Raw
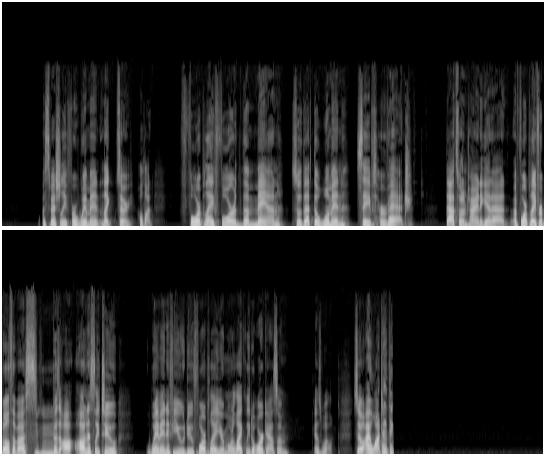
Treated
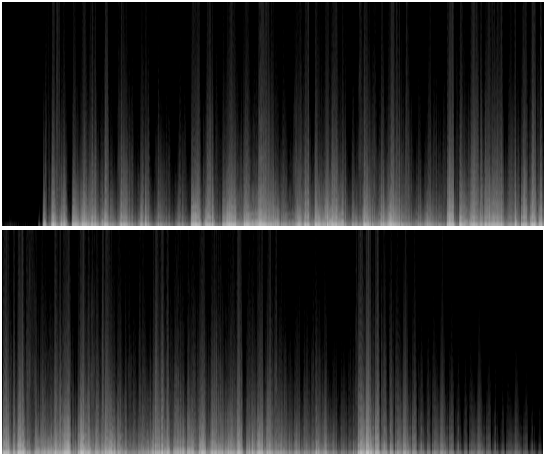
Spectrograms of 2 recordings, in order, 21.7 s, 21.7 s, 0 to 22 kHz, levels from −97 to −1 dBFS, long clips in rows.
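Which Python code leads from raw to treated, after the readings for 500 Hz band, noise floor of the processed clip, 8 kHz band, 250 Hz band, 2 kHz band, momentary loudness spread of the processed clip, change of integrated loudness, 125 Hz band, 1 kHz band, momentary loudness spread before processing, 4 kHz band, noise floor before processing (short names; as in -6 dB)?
-14.5 dB, -67 dBFS, -16.0 dB, -5.0 dB, -14.0 dB, 15 LU, -9.5 dB, +0.5 dB, -13.5 dB, 13 LU, -15.0 dB, -80 dBFS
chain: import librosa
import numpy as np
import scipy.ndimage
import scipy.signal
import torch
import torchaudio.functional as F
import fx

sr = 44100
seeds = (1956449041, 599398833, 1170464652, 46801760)

p1 = fx.rattle_buzz(x, sr, strikes_db=-42.0, level_db=-33.0)
p2 = p1 * np.sin(2.0 * np.pi * 480.0 * np.arange(len(p1)) / sr)
p3 = 10.0 ** (-20.0 / 20.0) * np.tanh(p2 / 10.0 ** (-20.0 / 20.0))
p4 = p2 + (p3 * 10.0 ** (-4.0 / 20.0))
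p5 = fx.air_absorb(p4, sr, metres=120.0)
p6 = p5 + fx.echo_feedback(p5, sr, ms=742, feedback_pct=50, wet_db=-11, dry=0)
p7 = fx.running_max(p6, sr, window=65)
y = p7 * 10.0 ** (-6.0 / 20.0)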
